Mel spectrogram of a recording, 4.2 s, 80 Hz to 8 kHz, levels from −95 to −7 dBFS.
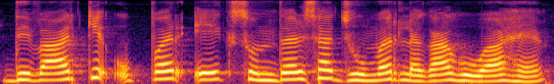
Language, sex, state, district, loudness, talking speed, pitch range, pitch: Hindi, female, Gujarat, Valsad, -12 LUFS, 145 wpm, 200-250 Hz, 225 Hz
